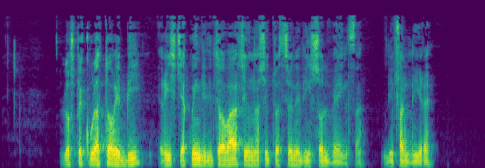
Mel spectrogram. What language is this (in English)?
Italian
